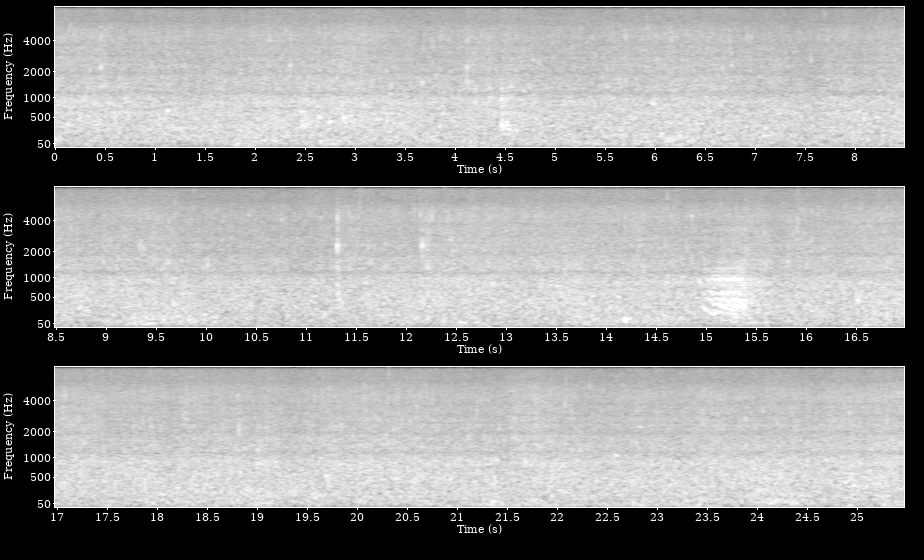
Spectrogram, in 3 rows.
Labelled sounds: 15.0	15.4	croaking sound likely from a nearby submerged object, 0.91 to 1.1 kHz

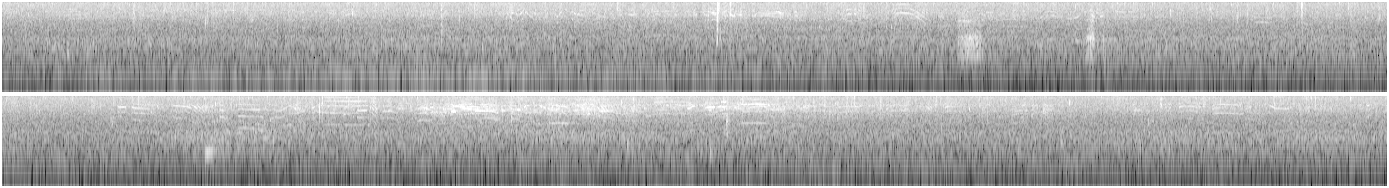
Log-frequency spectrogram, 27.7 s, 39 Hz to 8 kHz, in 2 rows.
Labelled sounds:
7.5	7.8	Pacific white-sided dolphin, 3.2 to 4.5 kHz
10.0	10.3	Pacific white-sided dolphin, 1.8 to 1.9 kHz
15.1	15.4	Pacific white-sided dolphin, 2.7 to 5.0 kHz
16.2	17.5	Pacific white-sided dolphin, 0.97 to 7.3 kHz
18.0	18.8	Pacific white-sided dolphin, 2.6 to 4.9 kHz
19.3	21.6	Pacific white-sided dolphin, 1.4 to 5.6 kHz
22.1	22.5	Pacific white-sided dolphin, 2.9 to 4.3 kHz
25.6	26.3	Pacific white-sided dolphin, 2.6 to 5.3 kHz

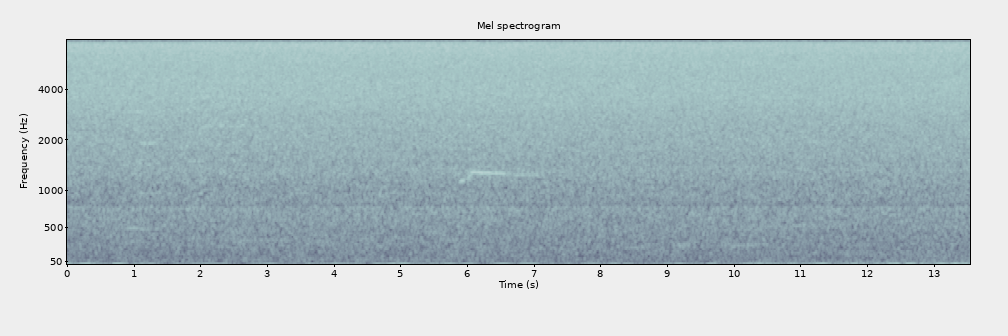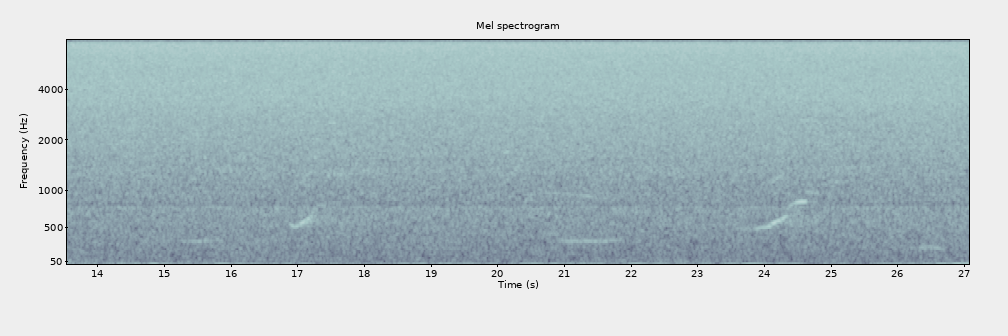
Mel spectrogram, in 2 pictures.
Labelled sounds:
5.9	6.6	humpback whale, 1.1 to 1.3 kHz
24.4	24.7	humpback whale, 0.80 to 0.90 kHz

